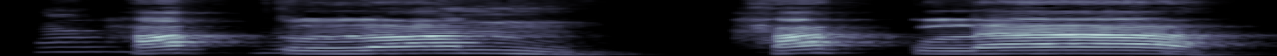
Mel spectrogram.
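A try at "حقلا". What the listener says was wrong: হাকলা, এখানে এই যে কলকলা ভাব চলে আসছে, কলকলা হবে হাকলা।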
